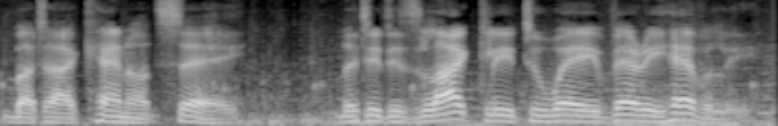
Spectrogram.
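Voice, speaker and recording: An actor playing a brilliant Victorian detective in an audio drama, coolly analytical, with precise, theatrical, formal delivery. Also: male voice, medium pitch, lively intonation, a little fast, faint music behind, lightly acted. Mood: grave, deliberate.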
